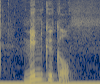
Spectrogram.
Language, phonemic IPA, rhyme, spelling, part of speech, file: Dutch, /ˈmɪn.ky.kəl/, -ɪnkykəl, minkukel, noun, Nl-minkukel.ogg
- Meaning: an unintelligent simpleton, blockhead, dolt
